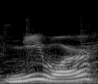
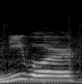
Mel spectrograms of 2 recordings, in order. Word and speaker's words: Neewer: to take on the newer newer knee newer i think it's pronounced camera slider actually to uh be specific as it's advertised the knee war camera slider video track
